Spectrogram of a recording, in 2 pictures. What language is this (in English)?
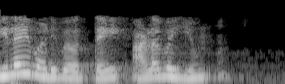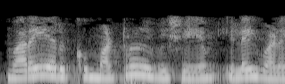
Tamil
